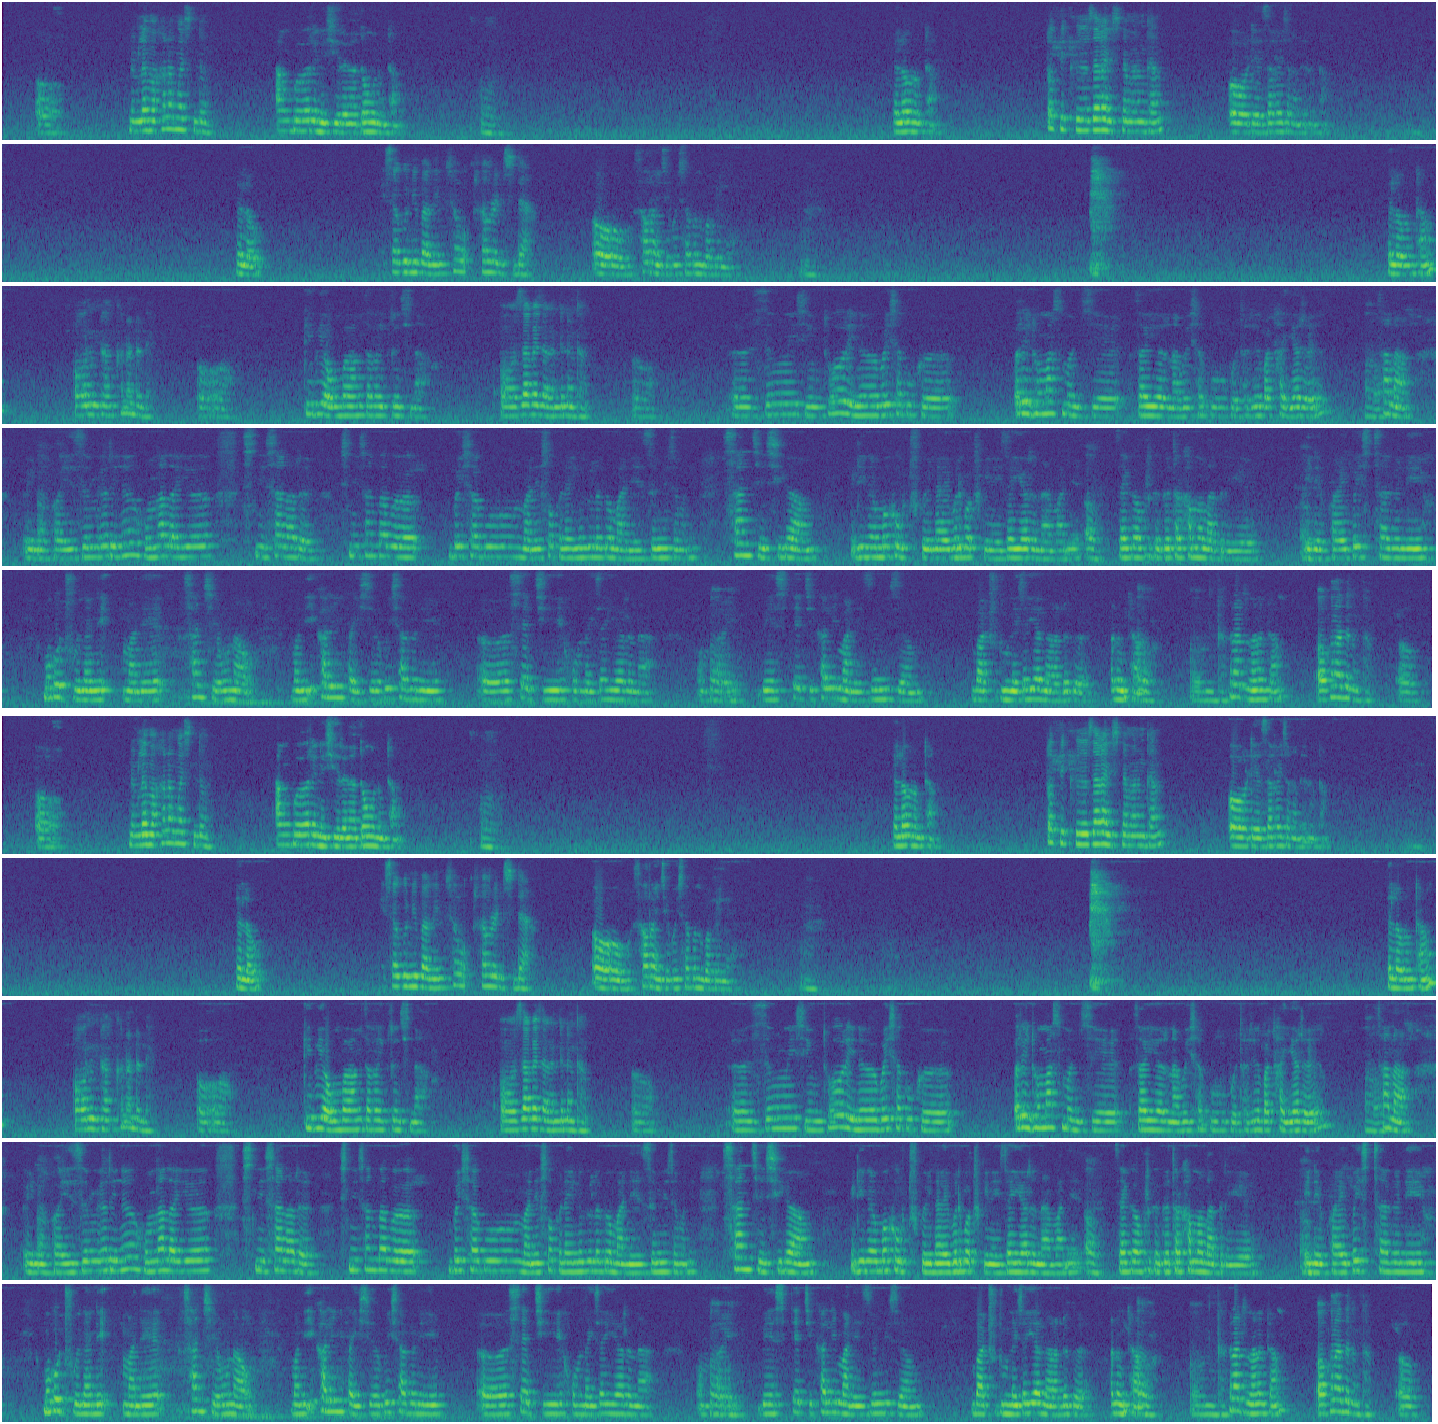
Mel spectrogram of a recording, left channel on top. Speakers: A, on the right; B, on the right.
A: औ।
B: नोंलाय मा खालामगासिनो दं
A: आंबो ओरैनो जिरायना दङ नोंथां‌
B: औ।
A: <inaudible> हेल' नोंथां।
B: टपिकखो जागायनोसै नामा नोंथां।
A: अ दे जागायजागोन दे नोंथां।
B: उम
A: हेलौ।
B: बैसागुनि बागैनो साव सावरायनोसै दा
A: औ औ सावरायनोसै बैसागु बागैनो
B: उम।
A: औ। <unintelligible> हेलौ नोंथां,
B: अ नोंथां खोनादो दे।
A: अ अ गिबियाव होमबा आं जागायग्रोनसै ना।
B: अ जागाय जागोन दे नोंथां,
A: अ ओ जोंनिसिंथ' ओरैनो बैसागुखौ ओरैनोथ' मास मोनसे जायो आरोना बैसागु बोथोर जेनेबा थायो आरो,
B: अ
A: साना बेयनिफ्राय
B: अ
A: जोङो ओरैनो हमना लायो स्नि सान आरो स्नि सानबाबो बैसागु माने सफैनाय लोगो लोगो माने जोंनिजो माने सानसे सिगां इदिनो मोसौ थुखैनाय बोरमा थुखैनाय जायो आरो रोना माने
B: औ
A: जायगाफोरखौ गोथार खालामना लाग्रोयो
B: औ
A: एनिफाय बै सागोनि मोसौ थुखैनानै माने सानसे उनाव माने एखालिनिफायसो बैसागोनि ओ सेथि हमनाय जायो आरोना ओमफ्राय
B: औ
A: बे थेनथि खालि माने जोंनिजों बाथौ दुमनाय जायो आरो ना लोगो ओ नोंथां
B: औ औ नोंथां
A: खोनादोंना नों
B: औ खोनादों नोंथां
A: औ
